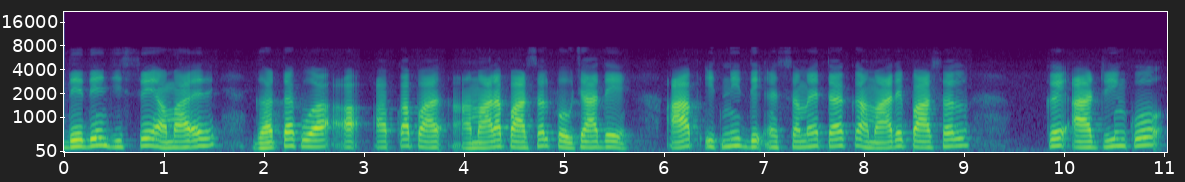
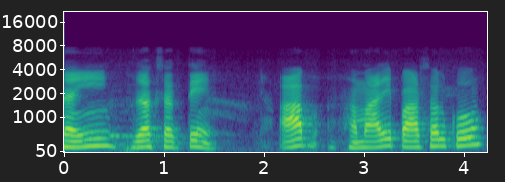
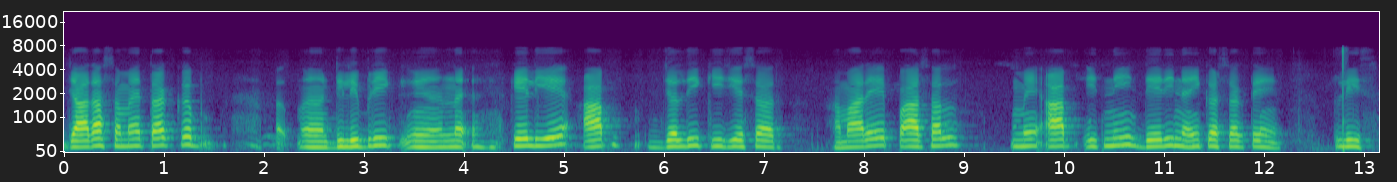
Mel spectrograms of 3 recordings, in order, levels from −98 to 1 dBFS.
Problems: constant background noise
